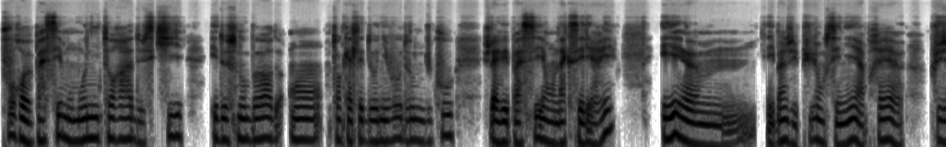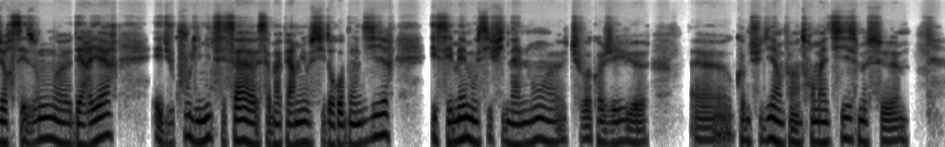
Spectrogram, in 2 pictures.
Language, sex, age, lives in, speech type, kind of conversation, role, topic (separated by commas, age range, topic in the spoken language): French, female, 40-44, France, conversation, podcast, guest, Comment fais-tu pour rebondir après un échec ?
